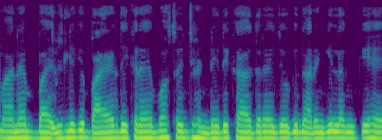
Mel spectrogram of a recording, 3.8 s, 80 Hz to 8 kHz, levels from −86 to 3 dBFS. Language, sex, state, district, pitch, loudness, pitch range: Hindi, male, Chhattisgarh, Jashpur, 130 Hz, -12 LUFS, 125-135 Hz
